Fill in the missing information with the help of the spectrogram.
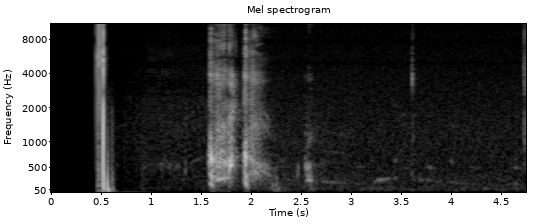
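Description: Three sharp, harsh coughs, then a softer throat-clearing sound, from an adult who is unwell.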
